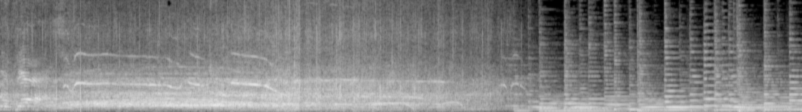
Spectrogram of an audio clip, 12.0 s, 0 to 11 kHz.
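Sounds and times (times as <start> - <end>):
audience applauding: 0.0 - 8.0
whoops and whistles: 0.9 - 7.9
music: 6.6 - 12.0.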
